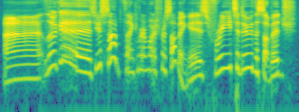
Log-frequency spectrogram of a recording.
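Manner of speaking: high-pitched gushing sub shout-out; excited thanks. Real, not acted. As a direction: thank the new subscriber in a high, playful voice. Thanks a new subscriber.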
